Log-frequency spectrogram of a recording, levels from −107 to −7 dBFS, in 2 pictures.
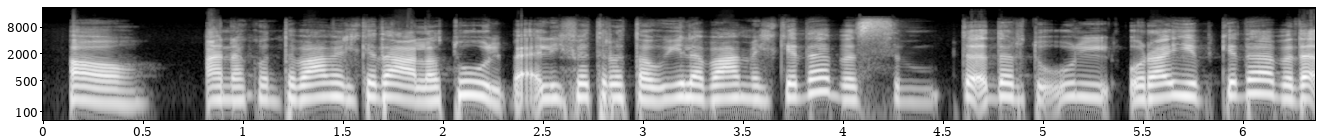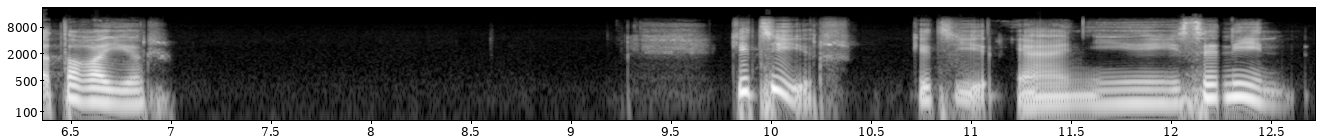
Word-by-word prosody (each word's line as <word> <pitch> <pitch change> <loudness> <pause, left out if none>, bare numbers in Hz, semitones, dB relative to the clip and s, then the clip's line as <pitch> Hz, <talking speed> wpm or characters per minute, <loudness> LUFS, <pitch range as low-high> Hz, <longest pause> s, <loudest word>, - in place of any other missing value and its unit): آه. 160 -4 +2 0.3
أنا 185 0 +2
كنت 185 0 -4
باعمل 205 +1 +3
كده 220 +2 +3
على 180 -3 +4
طول، 230 -5 +1
بقى 170 - 0
لي 195 - -1
فترة 210 +2 0
طويلة 195 +2 +2
باعمل 195 -1 +1
كده 215 +9 +1
بس 185 -5 -2 0.3
تقدَر 215 +1 +3
تقول 205 +3 -5
قريب 215 +3 +3
كده 255 +2 +2
بدأت 195 -1 +2
أغيَّر. 160 -4 -1 2.8
كتير، 280 +1 -2 0.2
كتير - - -7
يعني 150 - -5
سنين، 200 -4 -1
195 Hz, 115 wpm, -17 LUFS, 170-215 Hz, 2.8 s, على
